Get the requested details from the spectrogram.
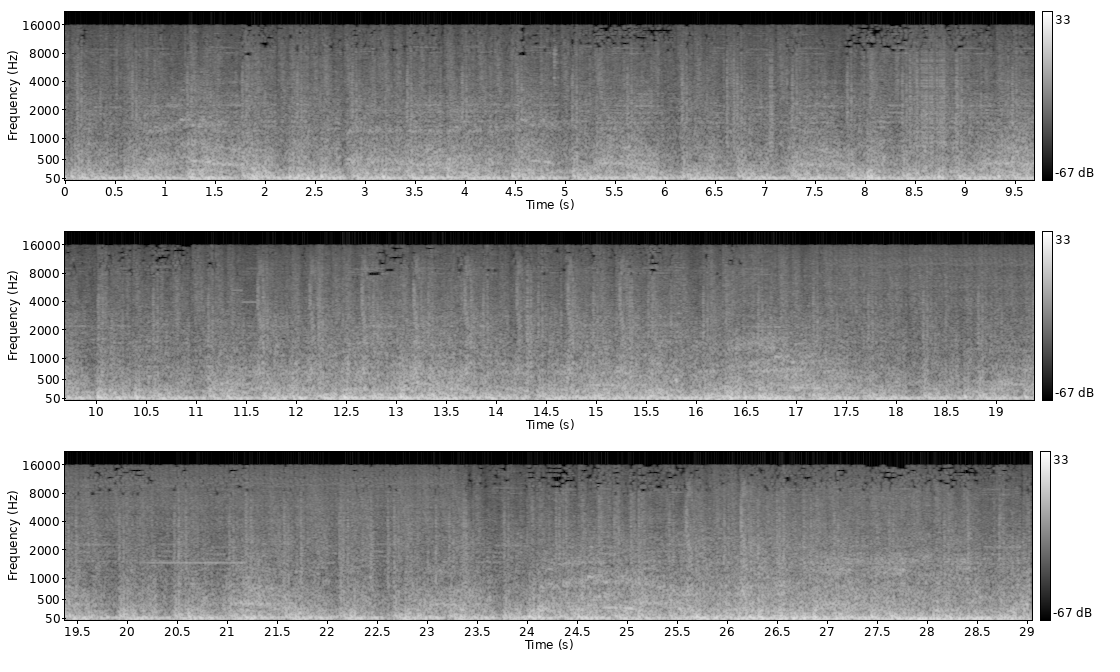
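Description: Loud game music plays with driving bass.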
